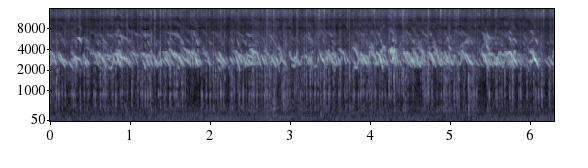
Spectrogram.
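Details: A crowd of chickens keeps up nonstop shrill peeping, short rising and falling chirps layered densely throughout, low hum underneath.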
